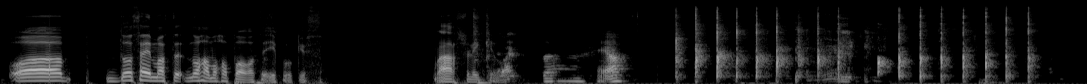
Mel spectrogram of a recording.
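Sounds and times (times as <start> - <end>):
speech: 0.2 - 3.3, 4.3 - 6.4
weak scattered hand clapping: 6.7 - 10.7.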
